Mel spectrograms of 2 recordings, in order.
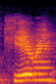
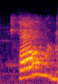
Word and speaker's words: Kyron: People have called me everything in the world from Kieran to Kyrie, Kyrene. And like I'm thinking, you get it wrong the first time. I'm like, Kyron is not something hard to pronounce.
